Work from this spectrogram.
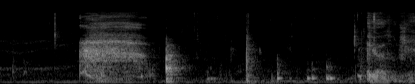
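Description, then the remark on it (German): A coffee machine running in the background, brewing: a burst of steamy hissing and gurgling, followed by scattered light drips and small clicks, fairly quiet throughout. “Da läuft ja. die ganze Zeit so eine Kaffeemaschine im Hintergrund durch.”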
